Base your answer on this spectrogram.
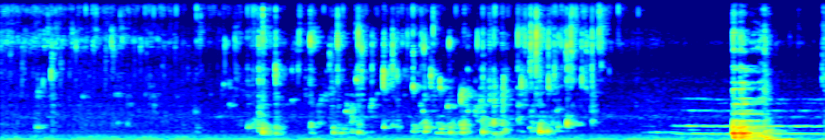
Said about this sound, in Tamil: நான் புளி கரைச்சி வச்சுருக்கேன், அதை சேர்த்துக்கலாம்.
